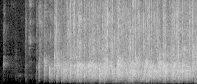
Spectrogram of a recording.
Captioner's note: applause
